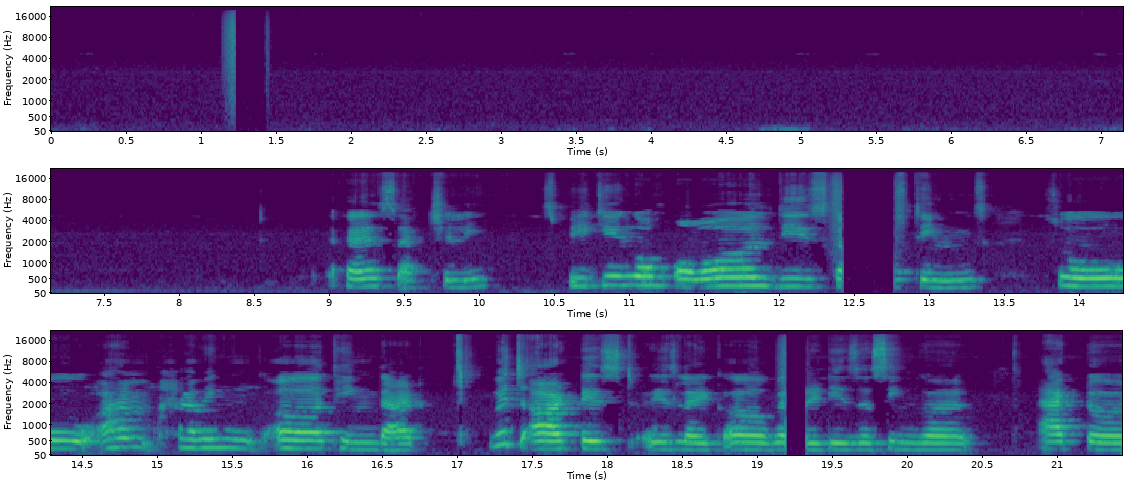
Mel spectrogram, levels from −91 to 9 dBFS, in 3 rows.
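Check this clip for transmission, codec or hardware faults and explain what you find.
The speech carries three wireless microphone squelch dropouts. They fall at 1.15 to 1.46 s with a mute of about 0.21 s, at 12.31 to 12.86 s with a mute of about 0.36 s, ending just before "things so I'm", and at 19.13 to 19.35 s with a mute of about 0.14 s. Each time the analogue FM link's signal weakens, hiss climbs briefly, then the receiver's squelch gate shuts the output, leaving a near-silent hole until the carrier recovers and the speech comes back.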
